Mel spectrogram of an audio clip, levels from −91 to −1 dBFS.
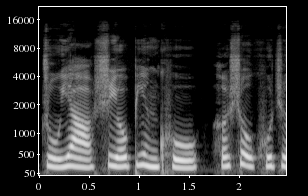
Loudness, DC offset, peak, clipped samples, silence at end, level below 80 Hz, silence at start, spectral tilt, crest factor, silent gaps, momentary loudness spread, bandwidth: -18 LUFS; under 0.1%; -4 dBFS; under 0.1%; 0 s; -54 dBFS; 0.05 s; -7 dB/octave; 14 dB; none; 4 LU; 10.5 kHz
